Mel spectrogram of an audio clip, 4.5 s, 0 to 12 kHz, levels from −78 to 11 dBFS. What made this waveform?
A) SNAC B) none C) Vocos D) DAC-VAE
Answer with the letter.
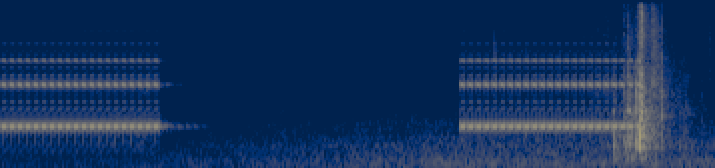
B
